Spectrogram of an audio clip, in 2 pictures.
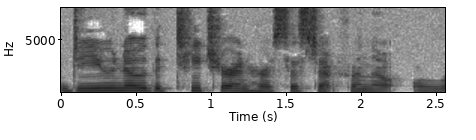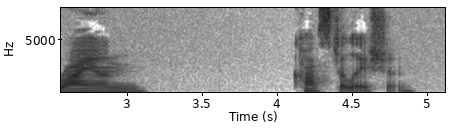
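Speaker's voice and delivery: ordinary delivery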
